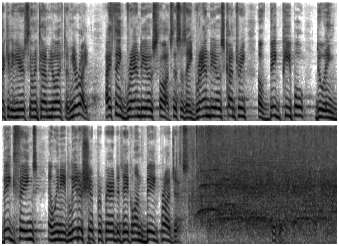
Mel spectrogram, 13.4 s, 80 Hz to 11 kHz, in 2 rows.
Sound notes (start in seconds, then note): 10.2 applause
